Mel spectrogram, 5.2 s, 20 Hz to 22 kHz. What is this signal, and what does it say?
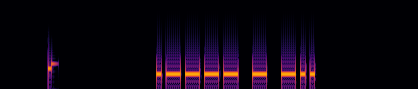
Morse code, heard as a keyed tone, about 20 wpm, 700 Hz. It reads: 1TD
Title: Three Challenging Letter-Number Combinations 20wpm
